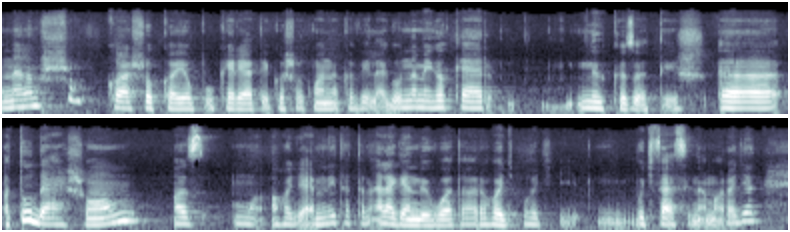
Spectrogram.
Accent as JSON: {"language": "Hungarian", "country": "Hungary", "tie": "born or raised there", "also_born_or_lived": "Houston area, Texas, United States", "moved": "as an adult", "lives_now": "Houston, United States", "said": "a férjem is és én is Magyarországon nőttünk fel"}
